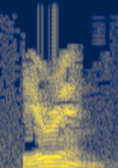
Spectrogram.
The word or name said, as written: Herein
